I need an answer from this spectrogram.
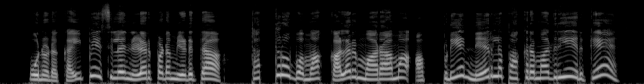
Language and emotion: Tamil, surprised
